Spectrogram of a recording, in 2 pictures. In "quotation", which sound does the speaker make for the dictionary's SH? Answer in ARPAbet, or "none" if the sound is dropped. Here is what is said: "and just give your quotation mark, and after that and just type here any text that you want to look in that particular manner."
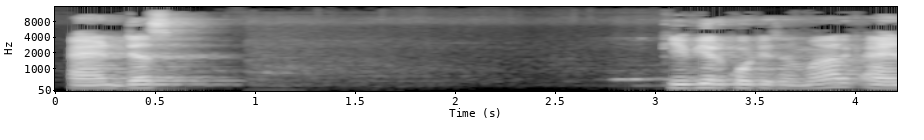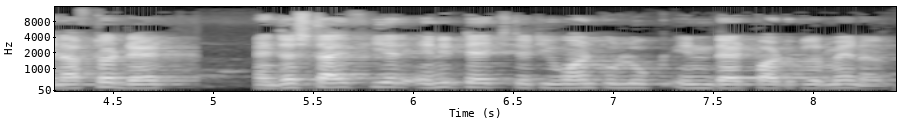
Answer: S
